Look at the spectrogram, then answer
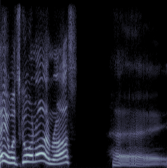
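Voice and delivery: put-on high, swooping, sing-song sitcom-actor voice. Showing the limit of a David Schwimmer from Friends impression: David Schwimmer impression. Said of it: "my David Schwimmer from Friends impression".

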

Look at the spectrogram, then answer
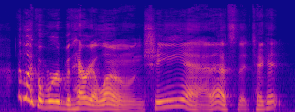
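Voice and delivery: put-on 1930s-style old-time gangster voice. Speaker retells a character's lines from a story, in a 1930s gangster voice. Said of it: "he talks like some gangster from the 30s".

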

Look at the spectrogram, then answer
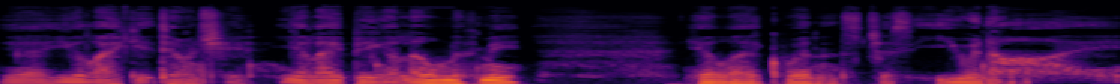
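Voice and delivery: gentle whispered ASMR delivery. Talking one-on-one to the listener, in a soft asmr voice. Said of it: "Got a little ASMR going on".

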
